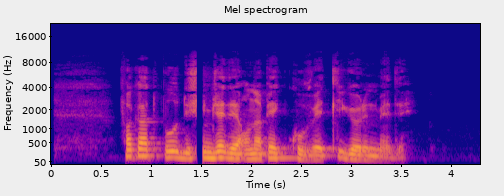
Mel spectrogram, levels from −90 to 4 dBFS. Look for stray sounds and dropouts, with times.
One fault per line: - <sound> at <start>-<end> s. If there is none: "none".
- dropout at 1.5-1.5 s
